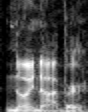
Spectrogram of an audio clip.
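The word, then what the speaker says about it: Neu Knobber: it was yeah it's how's it spelled it's spelled like n-e-u n-e-u yeah that's noi noi knobber yeah then noi knobber expands now he is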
